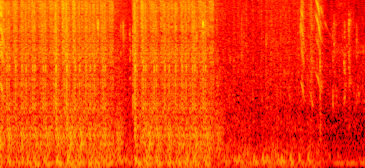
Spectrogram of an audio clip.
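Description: Rapid bursts of vehicle-mounted machine-gun fire in the video game War Tycoon rattle densely, then break off and give way to scattered fainter shots.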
